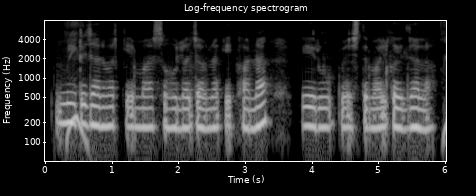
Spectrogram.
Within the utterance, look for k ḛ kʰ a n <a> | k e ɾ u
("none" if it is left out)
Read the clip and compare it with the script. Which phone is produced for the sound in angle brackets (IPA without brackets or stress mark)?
a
